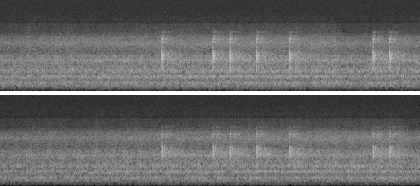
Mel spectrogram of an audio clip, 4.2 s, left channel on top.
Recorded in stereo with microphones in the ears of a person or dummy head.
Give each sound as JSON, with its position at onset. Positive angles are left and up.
{"t": 1.6, "sound": "typing on a keyboard", "side_deg": 30, "distance_m": 1.1}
